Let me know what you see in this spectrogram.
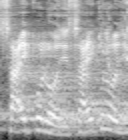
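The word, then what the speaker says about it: psychology: एल ओ जीी वाय तो साइकोलॉजी में बोला एस से पहले और एन से पहले प आएगी तो प साइलेंट रहेगी इसलिए साइकोलॉजी में प साइलेंट है न्यू मैट्रिक्स में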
